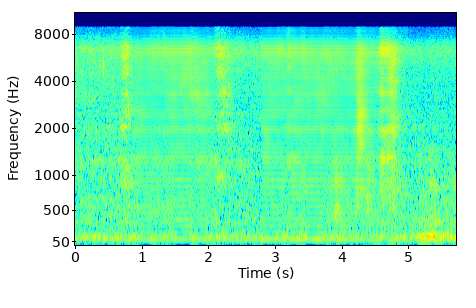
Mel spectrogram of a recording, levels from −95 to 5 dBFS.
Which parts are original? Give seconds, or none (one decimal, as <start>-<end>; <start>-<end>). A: 0.0-0.9; 2.1-2.8; 4.8-5.7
